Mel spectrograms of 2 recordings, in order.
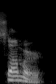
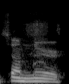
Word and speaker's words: Sumner: my driver's license and my name sumner is always not always but frequently mispronounced is summer rather than some nerve and i i i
